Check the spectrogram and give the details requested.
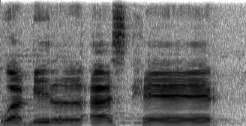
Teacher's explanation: Pada ayat yang ke-18, wabil ashar, imalatu fathatil ha wal alif, diimalakan fathah ha dan alif menjadi wabil ashir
